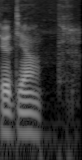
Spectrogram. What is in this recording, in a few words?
"Tirdiank", pronounciations; Fourth Way; Beelzebub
